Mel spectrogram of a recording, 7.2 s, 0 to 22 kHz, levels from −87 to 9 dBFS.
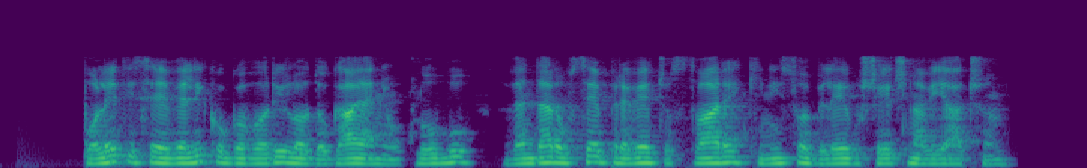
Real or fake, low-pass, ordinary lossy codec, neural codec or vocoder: real; 5.4 kHz; none; none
